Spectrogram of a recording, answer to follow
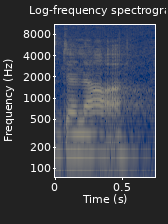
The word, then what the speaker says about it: Da Na: and Donna it states actually the most correct pronunciation as Dena and we will talk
